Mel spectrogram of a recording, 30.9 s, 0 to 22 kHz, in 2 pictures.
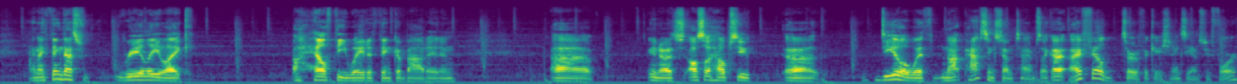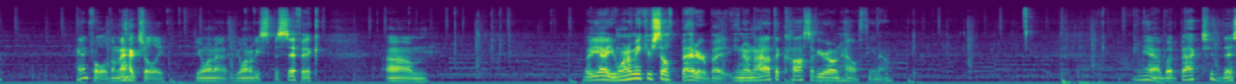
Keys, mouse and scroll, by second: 17.5 click, 18.5 click, 20.1 middle click, 21.1 scroll down 1, 21.5 scroll up 2, 22.3 middle click, 22.7 middle click, 29.2-29.6 scroll down 4, 29.9 scroll up 2, 30.2-30.9 middle drag.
